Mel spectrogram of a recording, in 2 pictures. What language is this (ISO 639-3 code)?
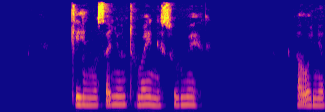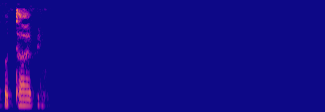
kln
